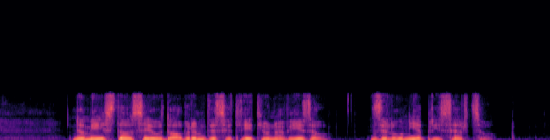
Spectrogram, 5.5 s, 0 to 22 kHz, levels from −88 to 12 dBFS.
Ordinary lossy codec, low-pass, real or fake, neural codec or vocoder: none; 7.2 kHz; fake; codec, 16 kHz, 4.8 kbps, FACodec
